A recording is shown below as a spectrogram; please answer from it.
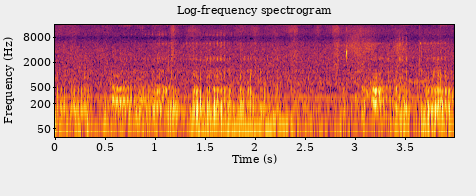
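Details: Sleepy pet cat purring, a steady low rumble with gentle breathing pulses and a few faint clicks, indoors and quiet.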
